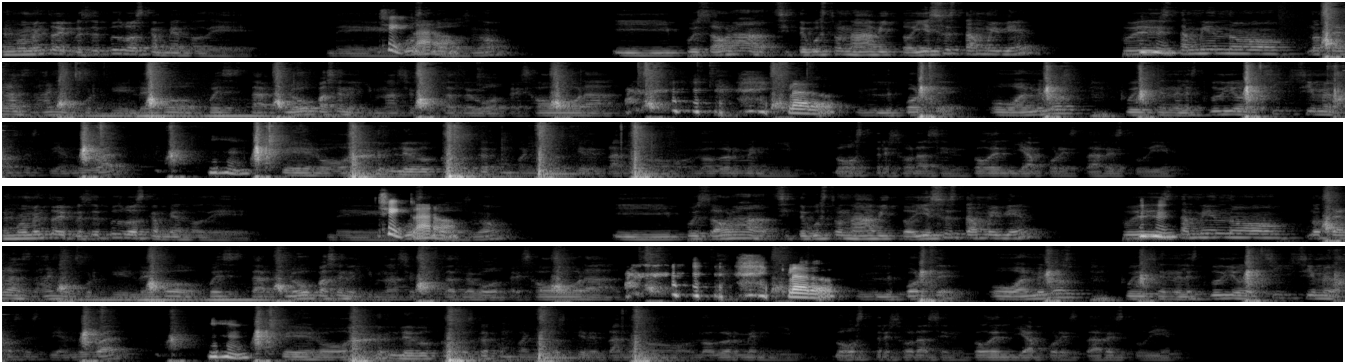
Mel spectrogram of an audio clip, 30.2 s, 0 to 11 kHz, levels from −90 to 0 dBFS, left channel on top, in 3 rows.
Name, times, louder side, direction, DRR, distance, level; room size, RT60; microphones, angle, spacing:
voice 1, 0.0-1.8 2.4-3.8 4.6-7.7 8.4-14.7 15.4-15.5 16.5-17.2 17.5-21.0 22.2-26.1 26.4-28.9, right 1 dB, 15° left, 2.9 m, -48 dB
voice 2, 2.8-3.4 8.5-8.8 14.7-16.3 21.7-22.0, right 8 dB, 65° right, 0.3 m, -32 dB
sound 1, 9.9-12.9 13.2-13.4 14.2-14.4 14.8-15.1 15.8-16.1 16.9-17.1 17.9-18.1 18.6-18.8 19.4-19.6 20.0-20.2 20.7-21.0 21.4-21.5 22.0-22.3 22.7-24.5 24.8-25.2, left 5 dB, 80° left, 0.7 m, -37 dB
12.5 x 6.3 x 2.2 m
head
